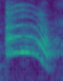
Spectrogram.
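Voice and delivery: sudden high, loud yelp; startled scream. Retold or imitated. Girl retelling being grabbed by her friend, startled shriek. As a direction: shriek like you've been grabbed. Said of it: "and I go".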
